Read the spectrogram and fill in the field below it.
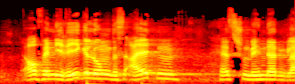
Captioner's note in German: none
